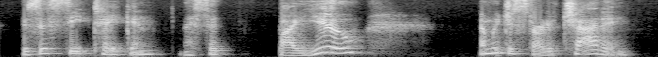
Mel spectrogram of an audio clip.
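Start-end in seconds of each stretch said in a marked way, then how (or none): 0.2-1.3 put-on Irish accent with a polite tone. Retelling how a woman asked whether a seat was taken, imitating an Irish accent. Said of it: "She had the most beautiful Irish accent".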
